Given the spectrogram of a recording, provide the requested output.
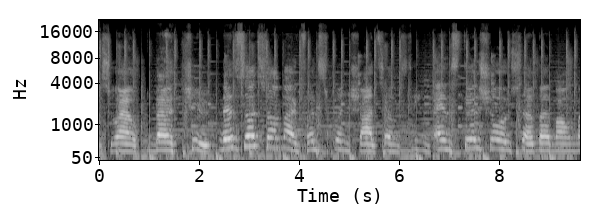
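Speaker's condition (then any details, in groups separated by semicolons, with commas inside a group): Cerebral palsy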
